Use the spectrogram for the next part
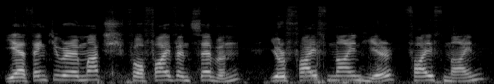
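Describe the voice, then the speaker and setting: Man, high-pitched, casual radio operator, repeated clipped phrases, distant microphone, noisy windy outdoor recording. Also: fairly even intonation, measured pace. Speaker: amateur radio operator presenting his antenna. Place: outdoors on a windy farm road. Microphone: camera a few steps away. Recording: distant mic with wind and outdoor noise.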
